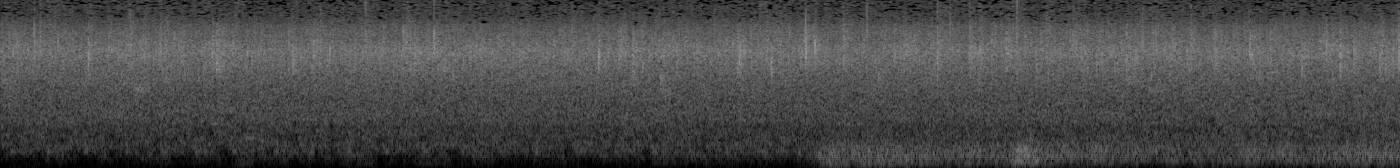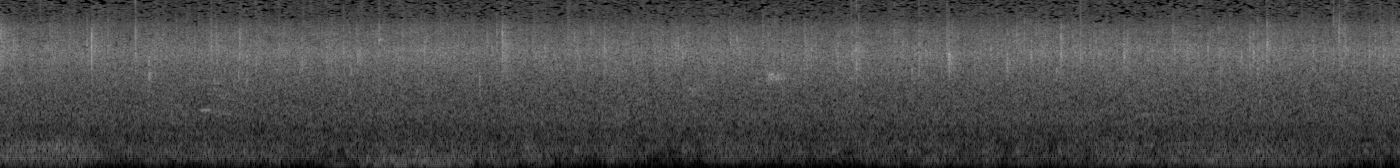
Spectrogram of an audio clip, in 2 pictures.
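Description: Steady rain falling on a flooded yard and on louvred glass window panes. About eight seconds in, thunder rumbles for several seconds, loudest near its start, with fainter rumbles later.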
